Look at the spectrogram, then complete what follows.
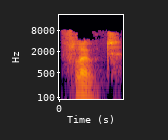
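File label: "float", English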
